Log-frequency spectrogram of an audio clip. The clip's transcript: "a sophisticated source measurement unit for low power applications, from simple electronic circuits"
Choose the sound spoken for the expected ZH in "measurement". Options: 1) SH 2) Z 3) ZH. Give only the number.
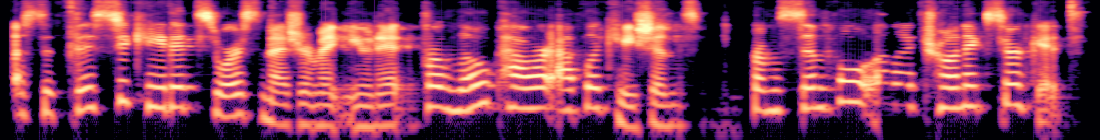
3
